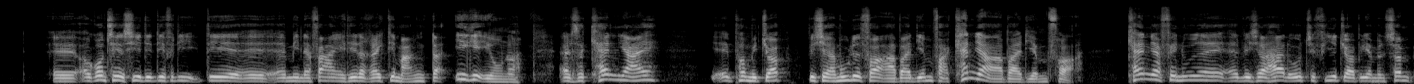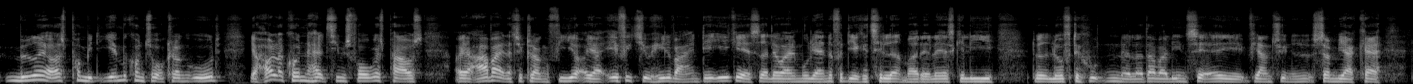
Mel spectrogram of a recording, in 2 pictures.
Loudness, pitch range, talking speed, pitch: -22 LUFS, 140-175 Hz, 250 wpm, 160 Hz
